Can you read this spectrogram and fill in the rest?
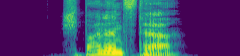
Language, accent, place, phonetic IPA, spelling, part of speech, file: German, Germany, Berlin, [ˈʃpanənt͡stɐ], spannendster, adjective, De-spannendster.ogg
- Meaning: inflection of spannend: 1. strong/mixed nominative masculine singular superlative degree 2. strong genitive/dative feminine singular superlative degree 3. strong genitive plural superlative degree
